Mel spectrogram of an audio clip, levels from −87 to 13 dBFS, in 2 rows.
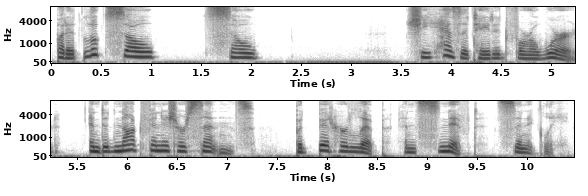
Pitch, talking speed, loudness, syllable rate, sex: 195 Hz, 125 wpm, -17 LUFS, 4.6 syllables/s, female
